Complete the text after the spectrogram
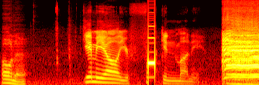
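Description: A man shouts a demand.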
